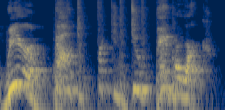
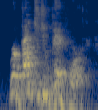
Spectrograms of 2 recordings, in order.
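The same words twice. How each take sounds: First: High, emphatic retold protest; worked-up protest, pitched up; exasperated. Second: Toned-down repeat of a protest; slightly raised pitch, restrained disbelief; exasperated aside. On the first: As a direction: stress each word in exasperated disbelief. Retold exasperation at interrupted closing. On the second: Retold or imitated. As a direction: say it under the exasperation, less emphatic. Same protest repeated lower.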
